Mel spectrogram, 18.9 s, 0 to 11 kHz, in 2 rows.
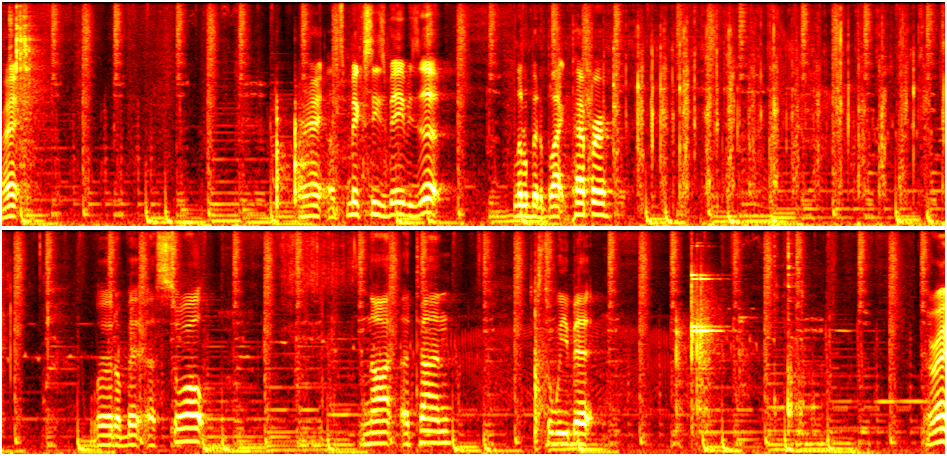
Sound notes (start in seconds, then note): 5.4 grinding; 15.7 soft upbeat music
